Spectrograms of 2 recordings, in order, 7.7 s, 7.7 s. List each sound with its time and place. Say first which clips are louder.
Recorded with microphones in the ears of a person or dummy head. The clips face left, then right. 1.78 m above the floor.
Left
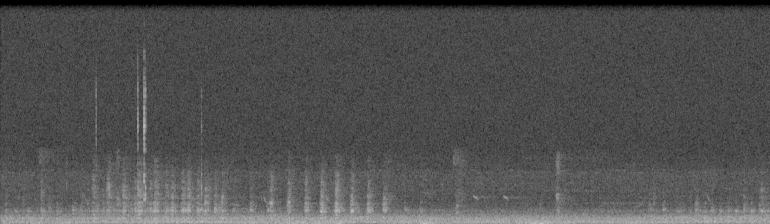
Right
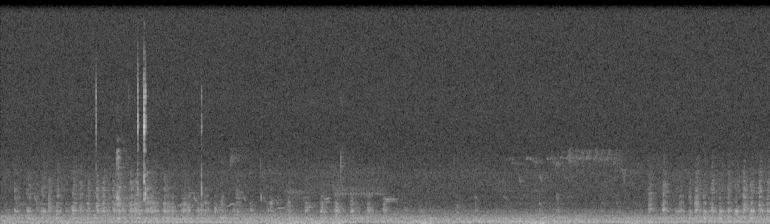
0.9 s a crack: left 1 dB; 15° right (ahead or behind)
